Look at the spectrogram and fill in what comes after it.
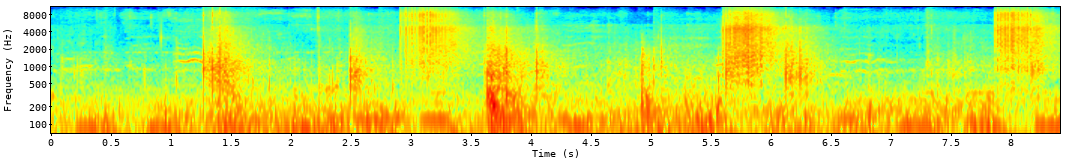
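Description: Consumer ground fireworks going off: several short bursts of crackling hiss about every second or two, one with a sharp pop a little before the middle. Background music with a low beat plays underneath.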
